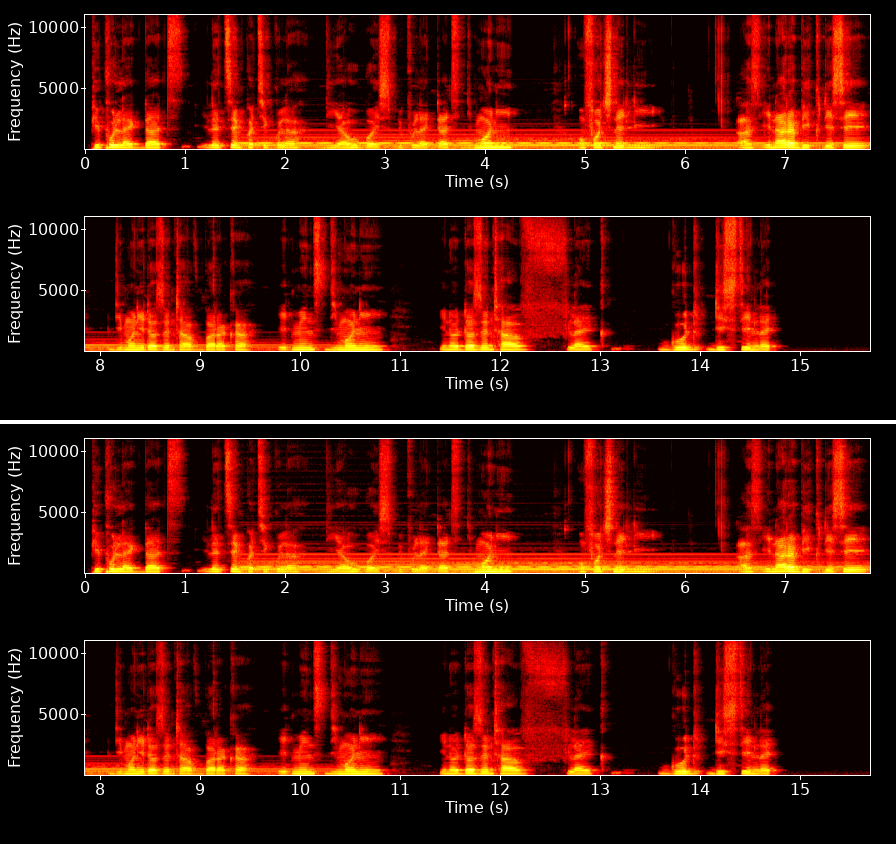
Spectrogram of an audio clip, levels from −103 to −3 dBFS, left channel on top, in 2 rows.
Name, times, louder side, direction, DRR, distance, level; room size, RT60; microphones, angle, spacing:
voice 1, 0.1-0.8 1.1-4.3 4.9-5.7 6.5-9.5 9.8-10.8 11.4-12.3 12.7-12.9 13.6-14.7, left 1 dB, 10° left, 0.6 m, -28 dB
sound 1, 1.5-10.6, right 1 dB, 80° right, 1.1 m, -38 dB
11.0 x 5.0 x 2.6 m
head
